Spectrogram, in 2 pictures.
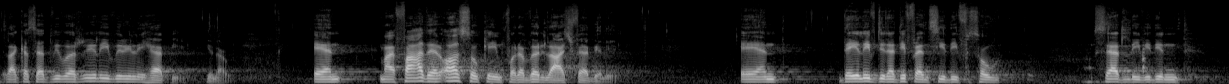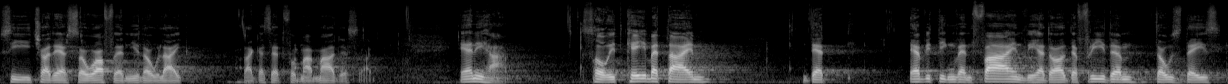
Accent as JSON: {"language": "English", "country": "Slovakia", "tie": "born or raised there", "second_language": "English", "moved": "as an adult", "lives_now": "United States", "said": "I was born in Czechoslovakia, in a small town near the Hungarian border. So we were speaking Czech or Slovak, Slovakia now, and also we were speaking Hungarian."}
